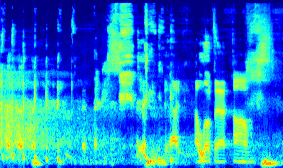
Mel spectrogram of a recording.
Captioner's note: audience laughing; panelists laughing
